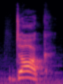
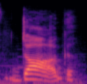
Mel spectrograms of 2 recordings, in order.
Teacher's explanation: just pronounce them more harshly than you usually would and devoice them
